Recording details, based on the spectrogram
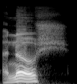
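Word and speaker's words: אֱנוֹשׁ: is an OSHA Anoush the accent is on the O of Anoush notice the salute here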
